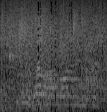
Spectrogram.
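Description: Communal showers running: a steady hiss of water spraying and splattering onto the floor.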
